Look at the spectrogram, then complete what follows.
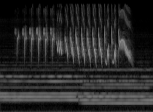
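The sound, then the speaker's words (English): A bright, flute-like bird call, made by blowing on a staff held up like a flute, whistles in quick, repeated chirping notes that speed into a rapid trill, then stop, over a steady low humming drone. No one speaks. “Okay, I hold the staff up like a giant flute. And blow on it.”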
